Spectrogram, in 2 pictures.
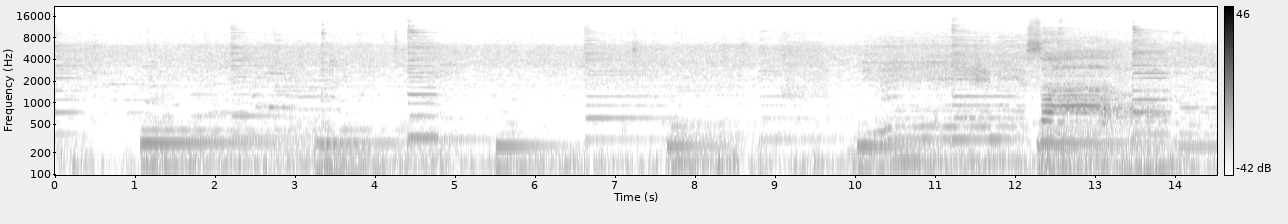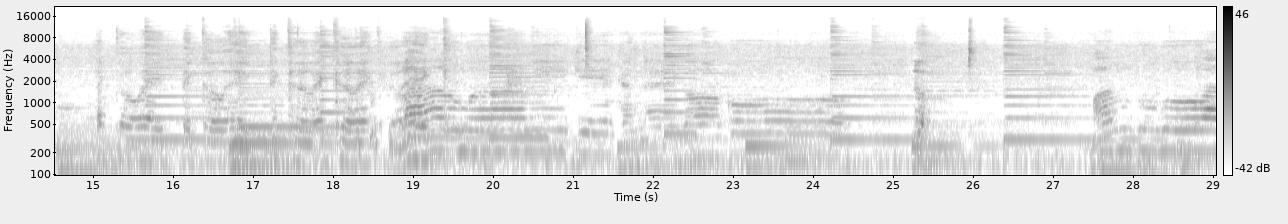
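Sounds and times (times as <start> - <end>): acoustic guitar strumming: 0.0 - 29.0.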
